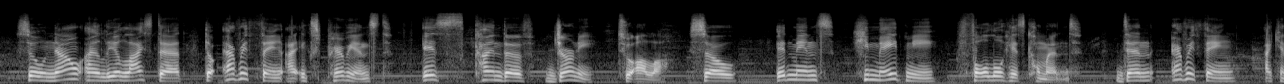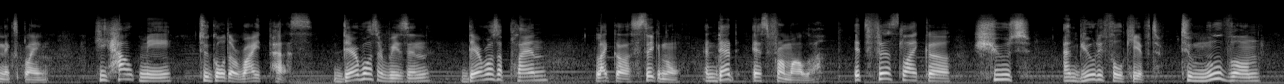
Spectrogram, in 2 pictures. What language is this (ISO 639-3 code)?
eng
